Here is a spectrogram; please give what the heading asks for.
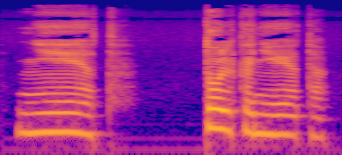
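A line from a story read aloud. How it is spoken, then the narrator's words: Groaned. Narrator (Russian): простонал он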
